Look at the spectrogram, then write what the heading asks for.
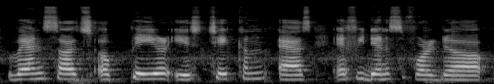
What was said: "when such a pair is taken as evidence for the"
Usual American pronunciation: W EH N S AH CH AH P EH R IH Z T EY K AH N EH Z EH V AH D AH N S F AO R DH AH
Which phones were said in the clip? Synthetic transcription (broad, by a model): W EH N S AH CH AH P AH R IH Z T EY K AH N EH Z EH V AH D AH N S F AO R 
